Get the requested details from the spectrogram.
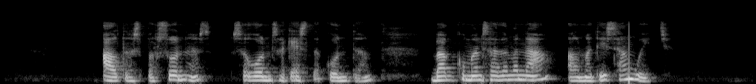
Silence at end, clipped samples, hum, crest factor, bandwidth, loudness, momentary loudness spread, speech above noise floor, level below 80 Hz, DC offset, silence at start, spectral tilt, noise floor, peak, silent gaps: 0.9 s; under 0.1%; none; 18 dB; 7.8 kHz; -19 LUFS; 8 LU; 49 dB; -56 dBFS; under 0.1%; 1.05 s; -7 dB/octave; -67 dBFS; -2 dBFS; none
